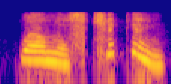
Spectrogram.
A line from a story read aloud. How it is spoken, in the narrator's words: exclaimed Mickey in surprise,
